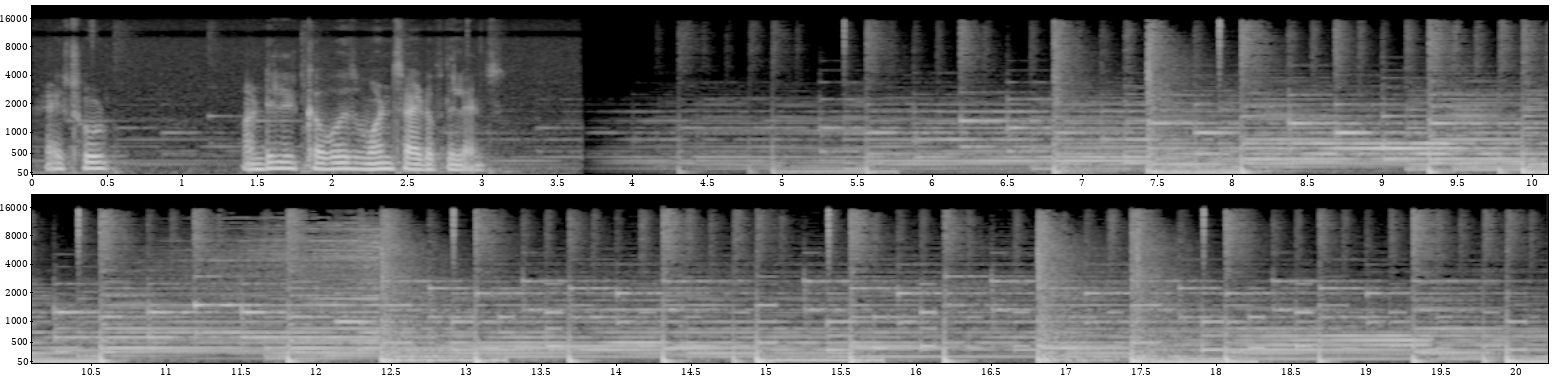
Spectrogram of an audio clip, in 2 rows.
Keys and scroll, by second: 2.7 typing, 4.2 e, 6.6-9.1 typing, 10.2-11.3 typing, 12.5-20.2 typing.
